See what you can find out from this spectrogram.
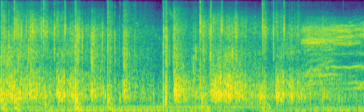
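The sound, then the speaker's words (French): A gunfire salvo at targets during firing practice: many sharp, rapid bursts crackle loudly over a steady low tone. “Prête pour la salve À mon commandement, ouvrez le feu”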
